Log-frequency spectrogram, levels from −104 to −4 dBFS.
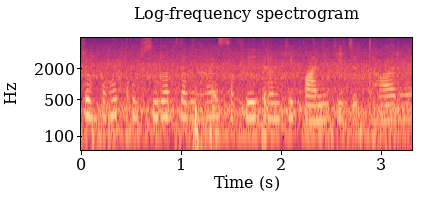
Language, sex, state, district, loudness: Hindi, female, Chhattisgarh, Raipur, -20 LUFS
